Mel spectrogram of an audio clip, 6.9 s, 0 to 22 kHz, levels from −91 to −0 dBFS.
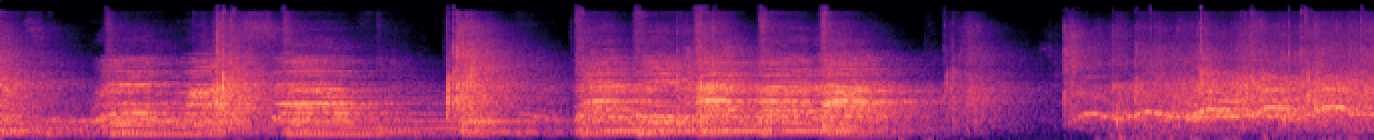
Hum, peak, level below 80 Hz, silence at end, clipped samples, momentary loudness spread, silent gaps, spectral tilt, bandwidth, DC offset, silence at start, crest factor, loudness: none; -4 dBFS; -62 dBFS; 0 s; under 0.1%; 15 LU; none; -3.5 dB/octave; 19 kHz; under 0.1%; 0 s; 20 dB; -23 LUFS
